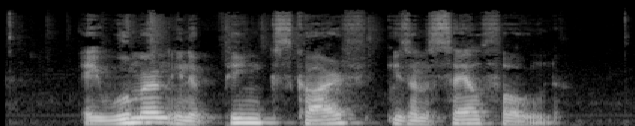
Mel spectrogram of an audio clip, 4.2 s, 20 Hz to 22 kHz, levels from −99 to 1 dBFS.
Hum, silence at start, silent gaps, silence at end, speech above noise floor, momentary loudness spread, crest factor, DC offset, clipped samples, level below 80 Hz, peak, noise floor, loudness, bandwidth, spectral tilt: none; 0.55 s; none; 0.55 s; 37 dB; 12 LU; 16 dB; under 0.1%; under 0.1%; -60 dBFS; -10 dBFS; -61 dBFS; -25 LUFS; 15 kHz; -7.5 dB/octave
